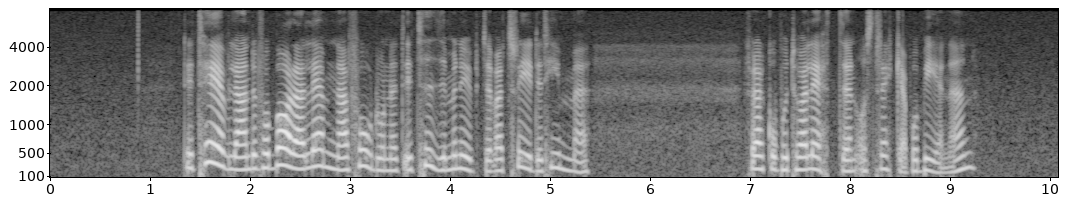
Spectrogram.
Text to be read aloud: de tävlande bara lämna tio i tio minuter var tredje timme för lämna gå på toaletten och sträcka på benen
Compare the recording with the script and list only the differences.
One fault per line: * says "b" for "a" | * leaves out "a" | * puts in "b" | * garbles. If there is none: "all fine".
* puts in "får"
* says "fordonet" for "tio"
* says "att" for "lämna"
